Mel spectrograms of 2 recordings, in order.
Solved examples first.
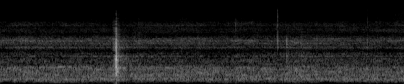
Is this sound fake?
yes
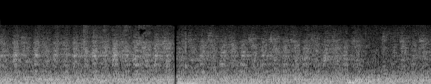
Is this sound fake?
no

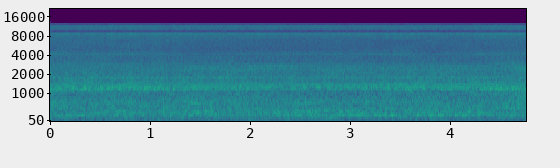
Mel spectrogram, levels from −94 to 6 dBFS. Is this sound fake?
yes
